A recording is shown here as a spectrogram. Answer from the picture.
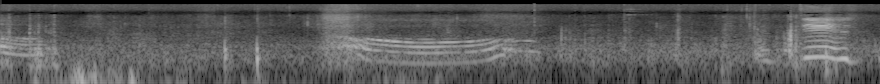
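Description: A single drawn-out pitched call, about a second long and a little before halfway, its pitch dipping and then rising again. A few light clicks come before it.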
